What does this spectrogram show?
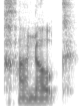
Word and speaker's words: Hanok: So for Enoch, his name was actually Hanok.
